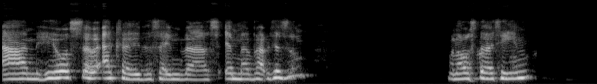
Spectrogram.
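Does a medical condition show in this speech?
Yes: Down syndrome; congenital, infant heart failure, heart surgery in infancy, stopped breathing as baby and resuscitated, chest problems, pneumonia; age 25; learned to speak by copying younger sister Susie, never stopped talking since.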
